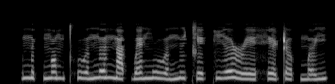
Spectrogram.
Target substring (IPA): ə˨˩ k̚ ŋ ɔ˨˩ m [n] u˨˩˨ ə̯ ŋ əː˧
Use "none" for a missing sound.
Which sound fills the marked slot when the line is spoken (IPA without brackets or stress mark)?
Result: t̪ʰ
